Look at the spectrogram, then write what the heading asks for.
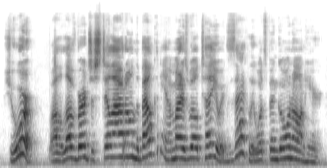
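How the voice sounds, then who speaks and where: A woman's voice: fairly high pitch, lively intonation, fast talker, a bit bright. A woman playing a bossy, blunt, folksy mother from Wyoming in an old-time radio drama. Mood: matter-of-fact. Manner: brassy, folksy, chatty.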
